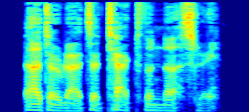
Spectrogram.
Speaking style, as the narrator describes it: Geldrin said gravely

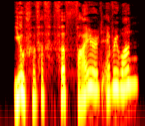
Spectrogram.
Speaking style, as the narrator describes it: I stammered

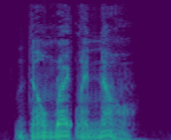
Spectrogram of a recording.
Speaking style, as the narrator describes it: Hunter said tightly, quietly

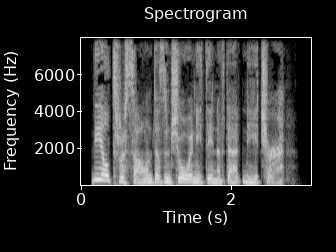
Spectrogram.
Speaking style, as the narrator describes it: the doctor snapped

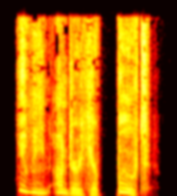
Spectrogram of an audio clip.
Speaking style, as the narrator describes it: she hisses back

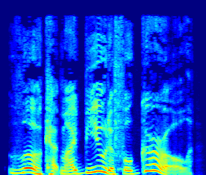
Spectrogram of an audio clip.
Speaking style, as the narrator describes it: cooed

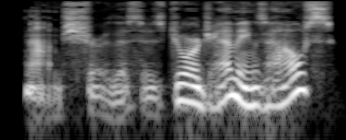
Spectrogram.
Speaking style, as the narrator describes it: Jack muttered

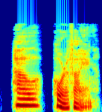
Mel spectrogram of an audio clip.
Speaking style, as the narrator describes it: I drawled

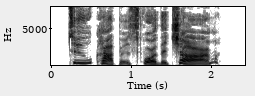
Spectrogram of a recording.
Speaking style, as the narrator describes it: the tro cried

